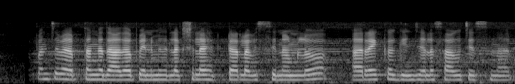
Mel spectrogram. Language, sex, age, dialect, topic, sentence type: Telugu, female, 25-30, Central/Coastal, agriculture, statement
